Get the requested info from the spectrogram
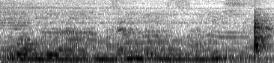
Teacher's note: fonem I dilafalkan menjadi E, sehingga bunyi kemarin dilafalkan menjadi kemaren.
